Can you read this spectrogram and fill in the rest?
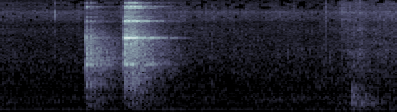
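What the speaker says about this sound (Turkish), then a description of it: "Bunu da güzelce karıştıralım." A spoon stirs rice with ground chili, pepper flakes, black pepper and mint in a metal bowl for a stuffed vine leaf filling, giving two short, close scraping clinks and then a faint rustle.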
